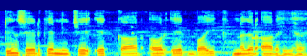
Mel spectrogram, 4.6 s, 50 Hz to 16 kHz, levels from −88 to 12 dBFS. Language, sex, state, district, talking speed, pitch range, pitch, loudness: Hindi, male, Uttar Pradesh, Lalitpur, 170 wpm, 110-120 Hz, 115 Hz, -15 LUFS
